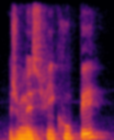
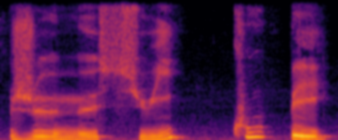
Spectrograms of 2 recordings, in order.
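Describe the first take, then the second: First: The phrase is spoken fast, sounds reduced. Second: The phrase is spoken at normal speed. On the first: This is how native speakers say it. "fast, as a native speaker would do" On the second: This is the pace learners should use. "at a normal pace"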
